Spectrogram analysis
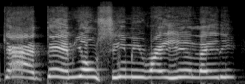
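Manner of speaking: high, loud scolding yell; yelling at a woman who cut the line; angry shout. Retold or imitated. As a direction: call her out hard for cutting. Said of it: "I'm already pissed".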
